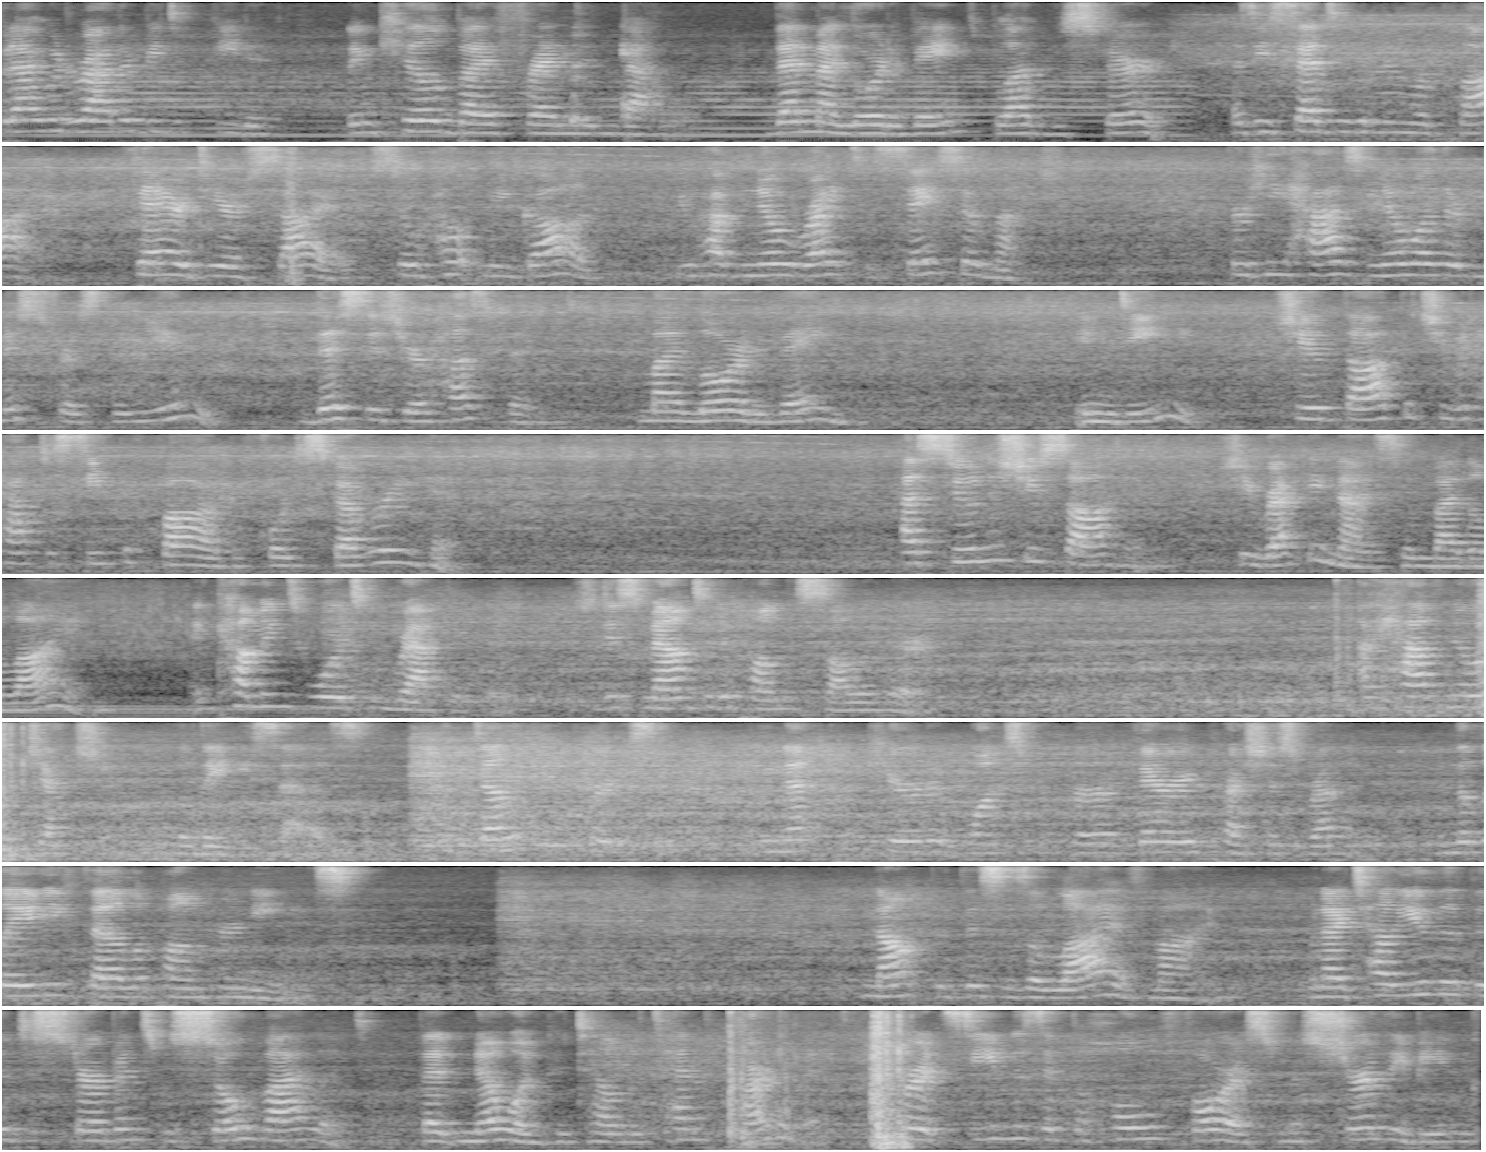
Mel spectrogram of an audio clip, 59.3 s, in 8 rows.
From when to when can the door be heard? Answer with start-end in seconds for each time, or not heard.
8.1-8.9, 36.3-37.5, 55.5-56.5.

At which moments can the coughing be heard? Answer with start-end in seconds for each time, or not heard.
2.7-3.2.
